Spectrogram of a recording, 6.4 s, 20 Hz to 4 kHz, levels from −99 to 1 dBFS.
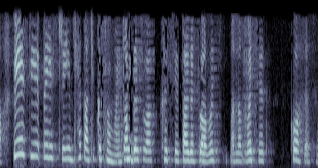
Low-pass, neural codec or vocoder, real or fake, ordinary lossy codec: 3.6 kHz; vocoder, 44.1 kHz, 80 mel bands, Vocos; fake; AAC, 16 kbps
